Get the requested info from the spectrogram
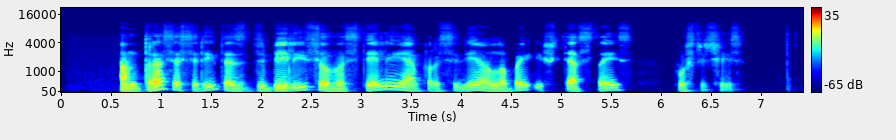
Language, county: Lithuanian, Vilnius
